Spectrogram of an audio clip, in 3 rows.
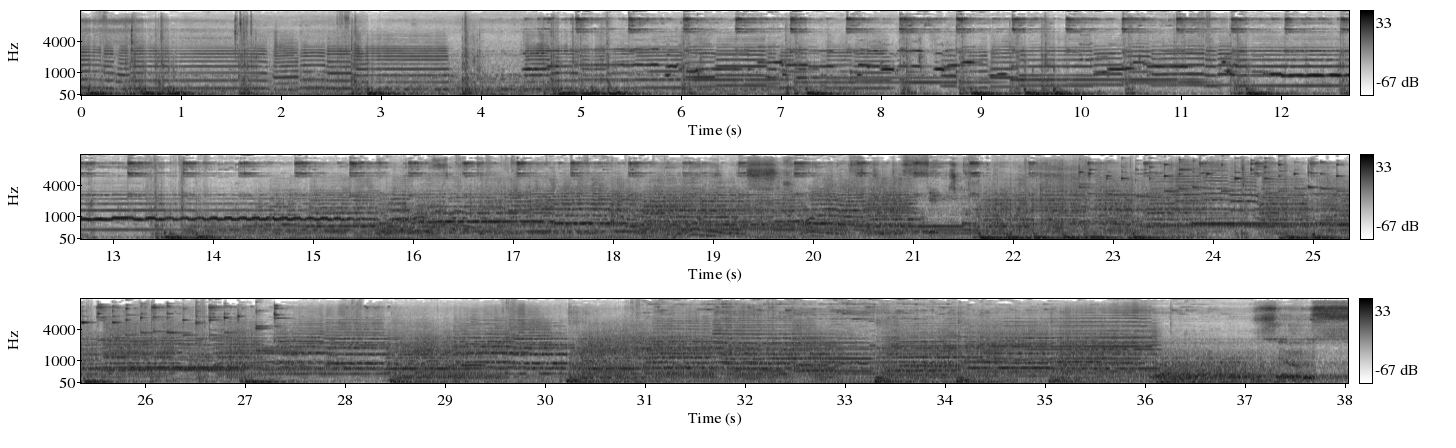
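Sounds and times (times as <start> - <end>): sustained wind chords: 0.0 - 12.3, 13.1 - 37.2
marching band playing: 0.0 - 37.0
heavy accented band hits: 0.0 - 37.1
bright mallet percussion: 13.2 - 28.4.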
